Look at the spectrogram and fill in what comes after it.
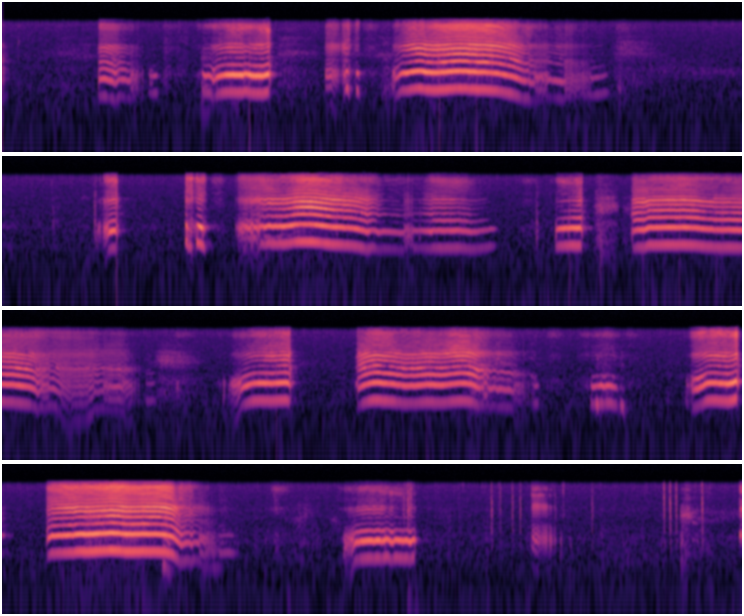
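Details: Infant crying because of hiccups: repeated high wailing bursts broken by short sharp hiccup catches.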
